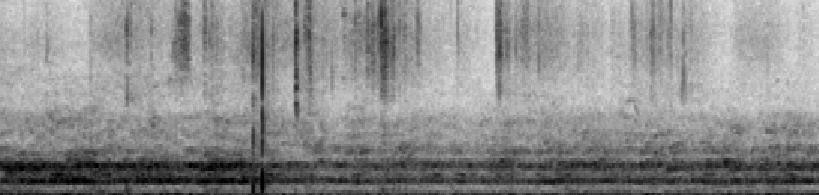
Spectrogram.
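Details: Snow geese at Snohomish, a large flock producing a dense, unbroken wall of overlapping nasal honks, with a sharp knock near the two-second mark and a steady low rumble underneath.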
